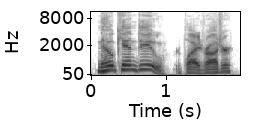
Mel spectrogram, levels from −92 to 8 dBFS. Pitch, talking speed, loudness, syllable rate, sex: 155 Hz, 150 wpm, -16 LUFS, 4.1 syllables/s, male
